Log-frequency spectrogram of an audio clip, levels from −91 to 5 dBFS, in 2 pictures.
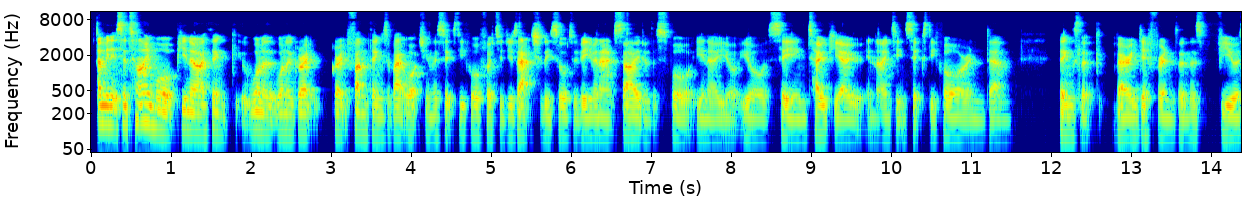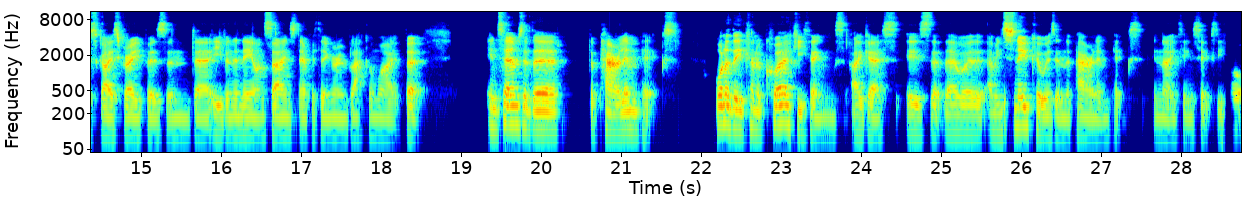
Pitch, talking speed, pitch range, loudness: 90 Hz, 195 wpm, 85-105 Hz, -25 LUFS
